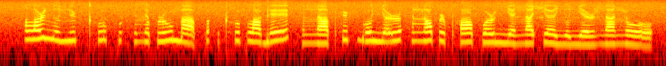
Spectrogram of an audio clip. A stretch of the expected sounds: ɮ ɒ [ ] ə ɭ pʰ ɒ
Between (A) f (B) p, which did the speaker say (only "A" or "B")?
B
